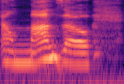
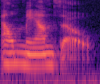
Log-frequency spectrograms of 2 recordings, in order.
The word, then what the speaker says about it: Almanzo: listening to it and the audiobook narrator pronounced his name Almanzo now I never once thought that his name was elmanzo and maybe I'm wrong I don't know I've always pronounced it almondo so I didn't I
